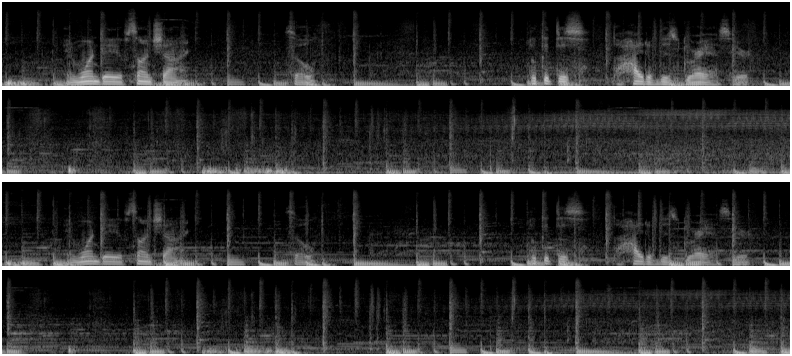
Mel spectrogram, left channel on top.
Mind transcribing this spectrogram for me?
and 1 day of sunshine. So look at this, the height of this grass here.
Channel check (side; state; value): both; normal; correlation 0.86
